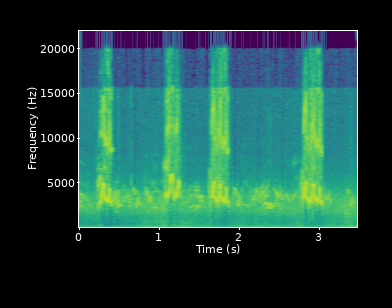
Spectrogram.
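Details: At a nest in Lolo, Montana, on a windy June 10, 2017, ospreys during a chick feeding by the female; four loud, shrill piping whistles roughly every three-quarters of a second, wind roaring behind.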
